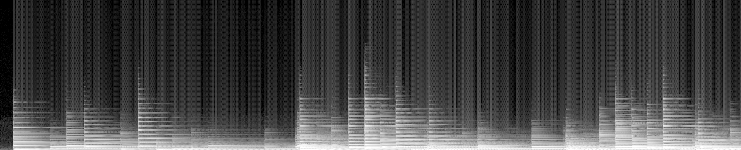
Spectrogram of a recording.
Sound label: Triton Taktile APiano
